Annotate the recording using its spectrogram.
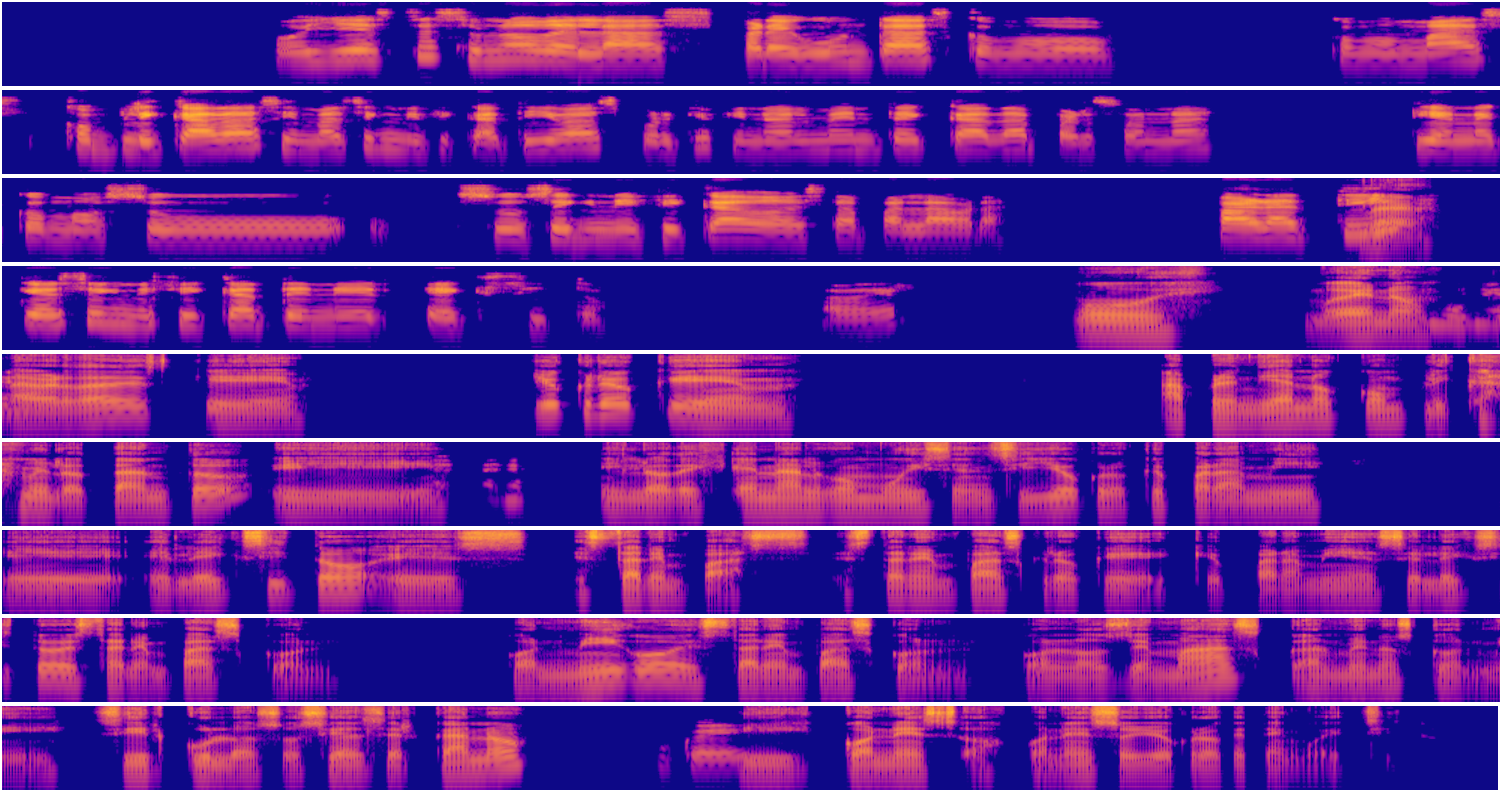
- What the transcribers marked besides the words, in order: other background noise; unintelligible speech; unintelligible speech
- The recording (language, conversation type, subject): Spanish, podcast, ¿Qué significa para ti tener éxito?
